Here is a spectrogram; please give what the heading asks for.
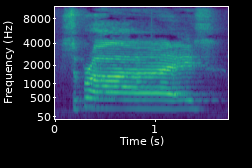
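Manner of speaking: big, loud and high shout of surprise. A narrator's reading. Reader shouting the party surprise to the kids, loud and high. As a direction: burst out with the reveal.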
